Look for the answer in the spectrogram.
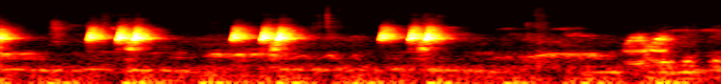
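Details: Three clear, high triple-pulsed phrases from a common quail in Tajikistan, about one second apart, followed by a softer, hoarse trailing note over a steady low hum.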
